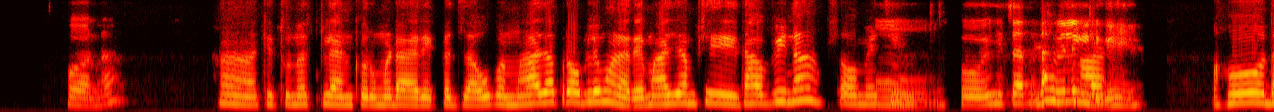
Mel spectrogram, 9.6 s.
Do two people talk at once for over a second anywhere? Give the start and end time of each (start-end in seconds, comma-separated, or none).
none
